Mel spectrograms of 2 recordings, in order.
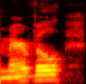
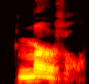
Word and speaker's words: Maryville: And just of tomorrow will be 4 weeks ago, we pulled into Maryville, Tennessee. It looks like it should be pronounced Maryville, but I was informed day one, day two, day three, and following that it's Merville.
